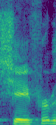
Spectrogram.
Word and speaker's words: Schaffer: It's Schaefer, but that's okay.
